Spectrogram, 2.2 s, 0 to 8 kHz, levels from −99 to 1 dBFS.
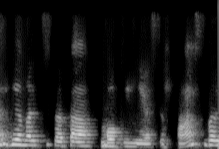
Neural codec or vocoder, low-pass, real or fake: codec, 16 kHz, 4 kbps, X-Codec, HuBERT features, trained on general audio; 7.2 kHz; fake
